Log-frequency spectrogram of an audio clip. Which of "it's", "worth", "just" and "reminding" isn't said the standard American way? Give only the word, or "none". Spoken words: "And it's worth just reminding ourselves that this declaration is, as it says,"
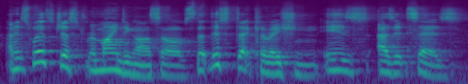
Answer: none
